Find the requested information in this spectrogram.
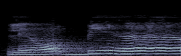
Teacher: زبر ہے را کو موٹا کر کے پڑھیں گے، لِرَبِّ، لِرَبِّهَا، الف مد ہے 1 سیکنڈ ہا کو آپ نے کھینچنا ہے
